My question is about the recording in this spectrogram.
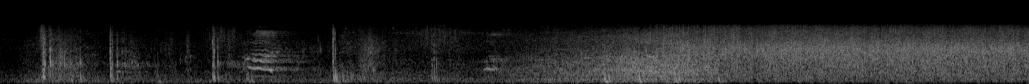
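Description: Tennis ball struck back and forth by racquets on a grass court: a serve and rally of four sharp hits about a second apart, then crowd applause that rises from about five seconds in and holds steady.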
